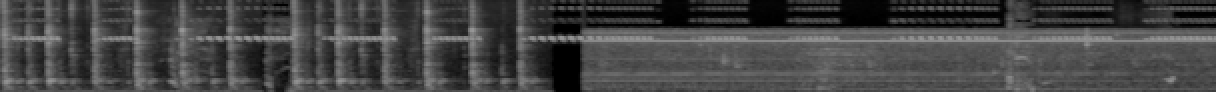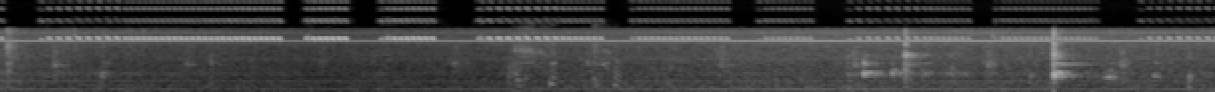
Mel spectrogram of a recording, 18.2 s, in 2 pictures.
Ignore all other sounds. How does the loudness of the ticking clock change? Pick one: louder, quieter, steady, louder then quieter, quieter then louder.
quieter then louder.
